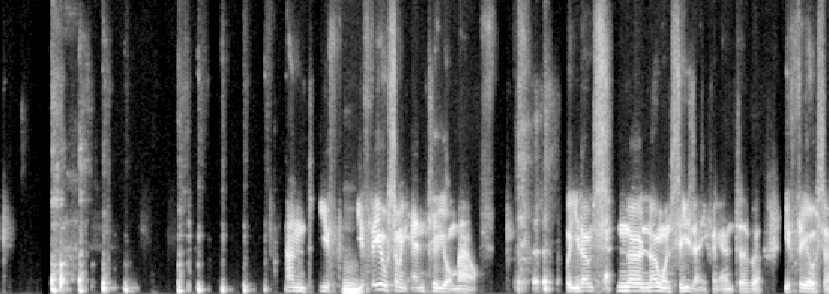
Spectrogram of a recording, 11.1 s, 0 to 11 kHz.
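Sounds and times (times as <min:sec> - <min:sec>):
person coughing: 0:00.7 - 0:01.8, 0:06.8 - 0:08.2
speech: 0:03.8 - 0:11.0.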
